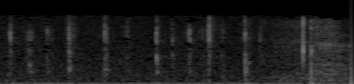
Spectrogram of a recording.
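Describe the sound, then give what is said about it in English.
Keystrokes on a computer keyboard as a keyword is entered: many soft, evenly spaced clicks at a steady pace, faint throughout, with one louder clack near the end. “So let's type in a keyword here. Now, since scrapbook is my target niche, I'm going to enter the keyword here.”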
